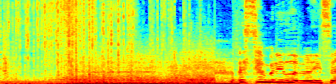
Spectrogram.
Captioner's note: loud ice crackling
